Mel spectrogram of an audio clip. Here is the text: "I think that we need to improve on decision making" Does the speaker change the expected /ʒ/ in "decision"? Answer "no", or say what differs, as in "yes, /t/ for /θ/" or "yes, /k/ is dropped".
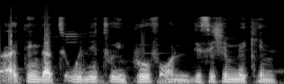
yes, /ʃ/ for /ʒ/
